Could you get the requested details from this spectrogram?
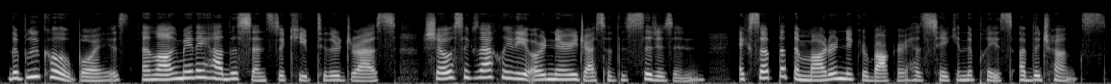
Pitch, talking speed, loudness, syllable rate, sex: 225 Hz, 195 wpm, -19 LUFS, 5.1 syllables/s, female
